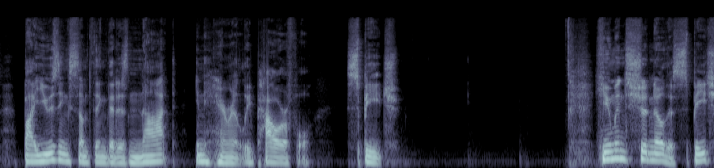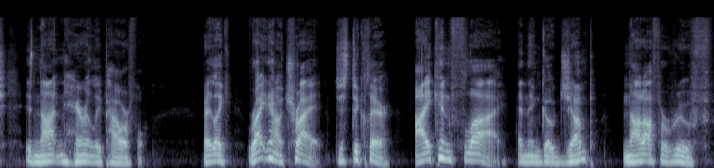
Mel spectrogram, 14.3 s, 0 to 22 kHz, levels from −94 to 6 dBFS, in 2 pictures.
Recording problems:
none

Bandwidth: 14.5 kHz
